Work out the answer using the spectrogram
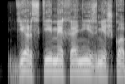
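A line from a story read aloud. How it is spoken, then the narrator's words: Thundering. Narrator (Russian): прогремел путь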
